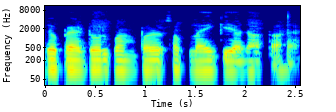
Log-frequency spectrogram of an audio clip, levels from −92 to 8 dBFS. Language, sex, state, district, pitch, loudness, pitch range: Hindi, male, Uttar Pradesh, Jyotiba Phule Nagar, 105 Hz, -32 LUFS, 100-105 Hz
